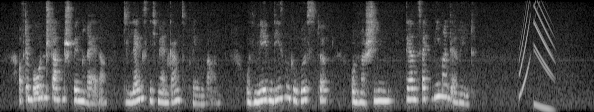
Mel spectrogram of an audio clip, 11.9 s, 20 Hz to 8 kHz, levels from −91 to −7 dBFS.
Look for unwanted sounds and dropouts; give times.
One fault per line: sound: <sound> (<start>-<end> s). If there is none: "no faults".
sound: chirp (10.4-11.1 s)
